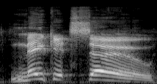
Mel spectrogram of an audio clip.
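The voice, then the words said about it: Imitates a starship captain's voice. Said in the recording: “in his best Captain Picard voice.”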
